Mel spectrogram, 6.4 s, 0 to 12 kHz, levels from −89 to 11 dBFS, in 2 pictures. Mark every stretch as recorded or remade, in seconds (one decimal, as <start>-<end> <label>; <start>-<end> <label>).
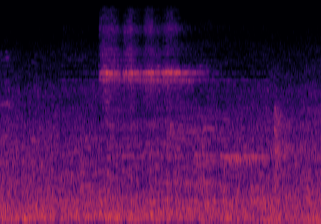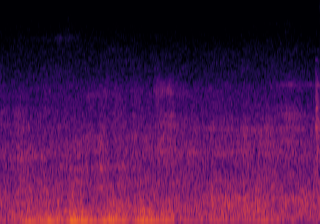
0.0-0.6 recorded; 0.6-2.7 remade; 2.7-6.4 recorded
